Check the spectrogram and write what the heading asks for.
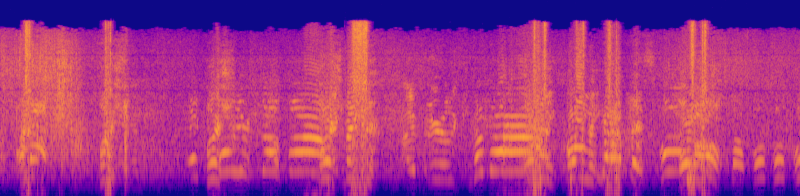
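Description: Short, strained shouts and grunts from several men hauling a man out of icy water, too broken to make out as words, over a steady hiss. Sharp knocks scattered throughout come from the body-worn camera bumping and rubbing against clothing.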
